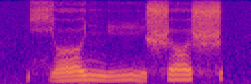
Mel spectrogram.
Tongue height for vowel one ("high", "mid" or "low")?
mid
